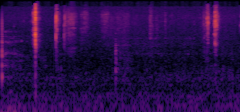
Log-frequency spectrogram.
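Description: Scissors cut through a paper envelope in a few quick, crisp snips spaced across a few seconds, close and quiet against a soft room background, with no talking.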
